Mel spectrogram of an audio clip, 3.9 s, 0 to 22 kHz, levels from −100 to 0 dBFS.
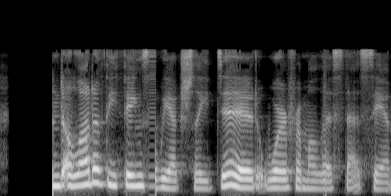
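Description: At 0.35 s, after a pause of 0.35 s, the start is clipped. The output woke late and swallowed about 170 ms, so "a lot of the" begins abruptly.

At 1.49 s, after "lot of the things", concealed Bluetooth headset packet loss fills 60 ms with a repeated buzzy stretch. At 3.23 s, after "we actually did were", a 22.5 ms loss is filled with a brief buzzy stretch.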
